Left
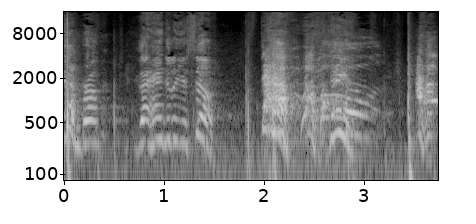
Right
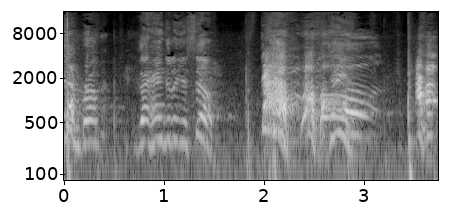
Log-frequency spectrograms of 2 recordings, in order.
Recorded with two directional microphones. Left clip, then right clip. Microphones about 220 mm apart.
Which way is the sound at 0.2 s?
Centre (ahead or behind).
